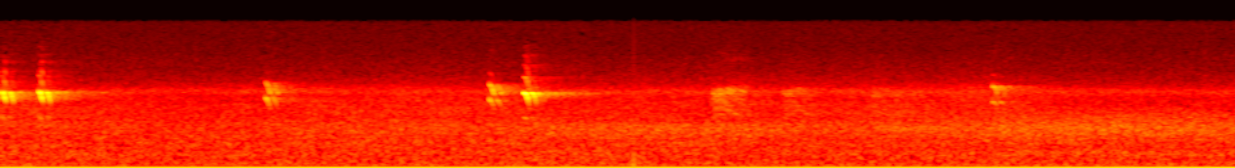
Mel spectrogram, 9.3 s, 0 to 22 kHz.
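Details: Northern goshawks chattering in Riga on 22 September: short, sharp, high calls at irregular intervals, about five notes over nine seconds, some with a brief downward trail, over a quiet, steady background hiss.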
